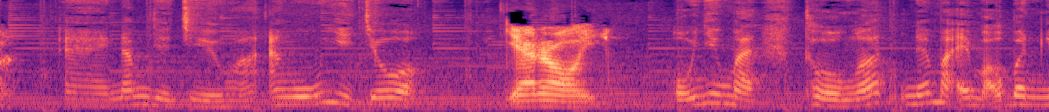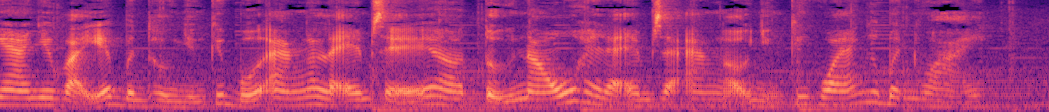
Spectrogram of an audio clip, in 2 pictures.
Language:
Vietnamese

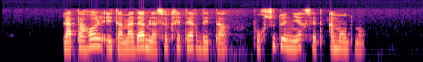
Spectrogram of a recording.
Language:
French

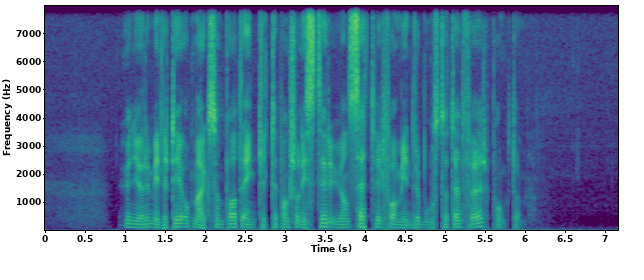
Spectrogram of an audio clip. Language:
Norwegian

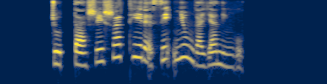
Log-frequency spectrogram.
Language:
Huautla Mazatec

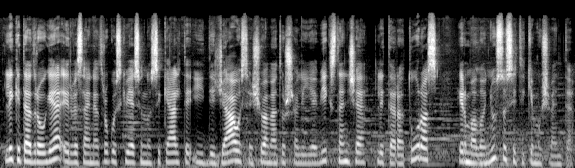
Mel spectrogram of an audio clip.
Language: Lithuanian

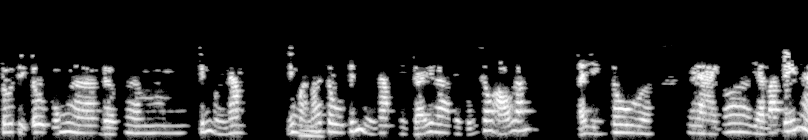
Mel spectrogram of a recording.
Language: Vietnamese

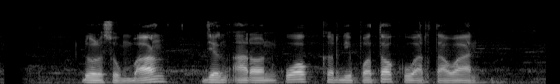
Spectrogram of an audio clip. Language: Sundanese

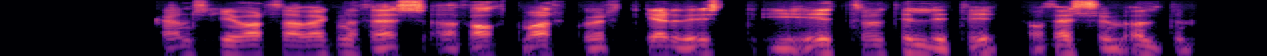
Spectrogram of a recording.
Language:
Icelandic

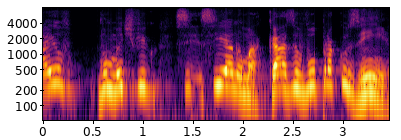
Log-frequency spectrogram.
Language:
Portuguese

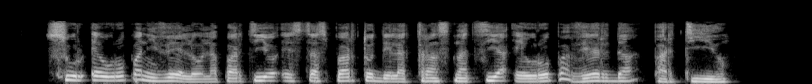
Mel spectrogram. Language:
Esperanto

